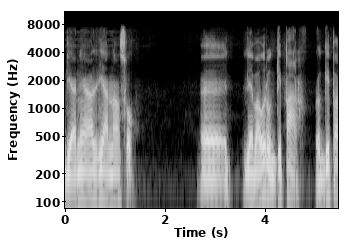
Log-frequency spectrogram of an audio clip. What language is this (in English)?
Bomu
